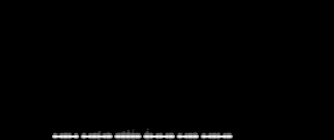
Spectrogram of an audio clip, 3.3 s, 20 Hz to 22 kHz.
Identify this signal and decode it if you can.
Morse code, heard as a keyed tone, about 52 wpm, 700 Hz. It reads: KC5PDC
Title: USA Call Signs - 4x Character Spacing - 50wpm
